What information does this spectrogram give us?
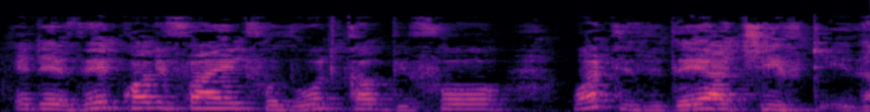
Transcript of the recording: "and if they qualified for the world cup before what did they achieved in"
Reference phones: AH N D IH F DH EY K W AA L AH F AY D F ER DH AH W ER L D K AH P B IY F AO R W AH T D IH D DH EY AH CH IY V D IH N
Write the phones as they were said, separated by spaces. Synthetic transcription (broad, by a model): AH N D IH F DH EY K W AA L AH F AY D F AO DH AH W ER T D K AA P B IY F AO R W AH T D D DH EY AH CH IY V D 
